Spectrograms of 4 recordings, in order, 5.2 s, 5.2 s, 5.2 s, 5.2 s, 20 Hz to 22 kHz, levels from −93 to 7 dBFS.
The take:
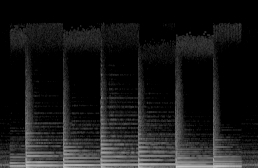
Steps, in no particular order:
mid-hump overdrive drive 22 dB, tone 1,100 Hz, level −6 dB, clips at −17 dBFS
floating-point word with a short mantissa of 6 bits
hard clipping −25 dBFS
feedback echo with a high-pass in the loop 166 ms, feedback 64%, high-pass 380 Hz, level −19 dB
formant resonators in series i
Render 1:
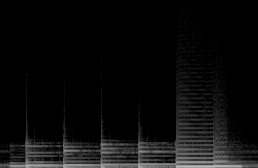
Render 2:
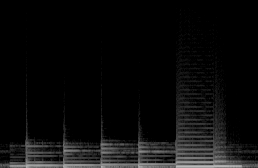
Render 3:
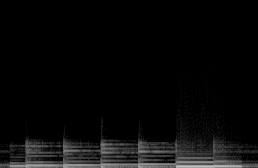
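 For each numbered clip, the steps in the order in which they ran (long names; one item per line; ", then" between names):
formant resonators in series, then floating-point word with a short mantissa, then mid-hump overdrive, then hard clipping, then feedback echo with a high-pass in the loop
formant resonators in series, then floating-point word with a short mantissa, then mid-hump overdrive, then feedback echo with a high-pass in the loop, then hard clipping
feedback echo with a high-pass in the loop, then hard clipping, then formant resonators in series, then floating-point word with a short mantissa, then mid-hump overdrive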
